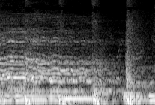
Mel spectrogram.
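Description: Live reggae-soul band: female vocalists singing long, wavering notes together over a steady bass line.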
